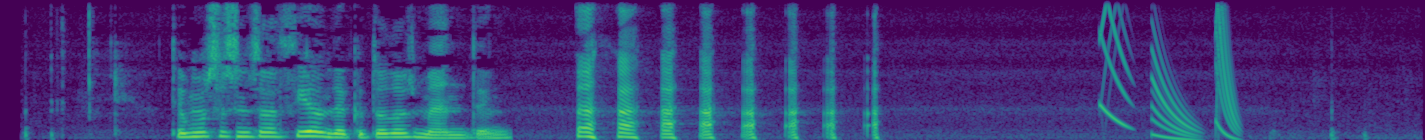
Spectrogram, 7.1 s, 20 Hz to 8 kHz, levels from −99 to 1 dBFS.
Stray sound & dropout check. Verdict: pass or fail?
fail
